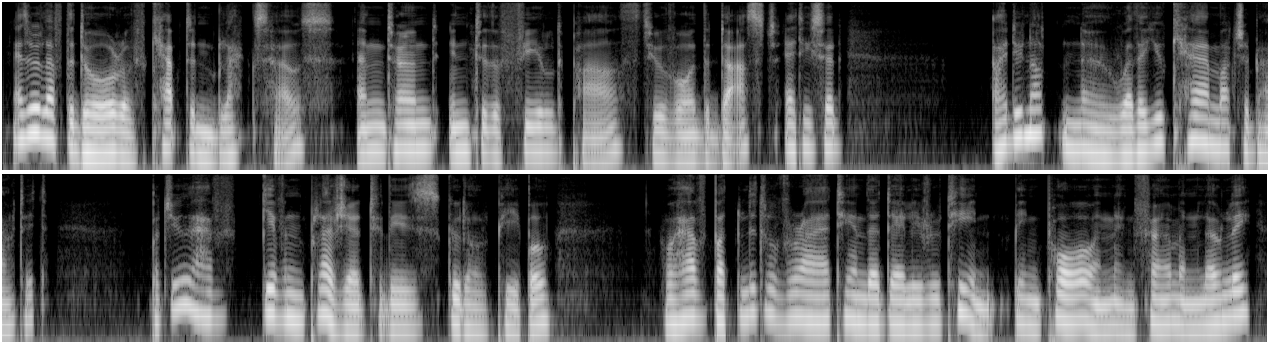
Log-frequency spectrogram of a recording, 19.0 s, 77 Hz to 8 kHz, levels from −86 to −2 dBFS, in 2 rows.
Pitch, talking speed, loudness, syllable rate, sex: 130 Hz, 175 wpm, -19 LUFS, 5.0 syllables/s, male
